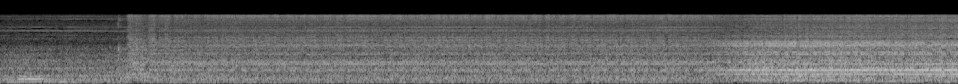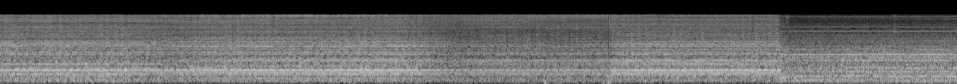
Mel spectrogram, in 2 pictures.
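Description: Pinnacle PD16 pillar drill running free with a wire wheel brush spinning in its chuck: a steady motor hum and whine with several held tones, getting louder about seven seconds in.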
